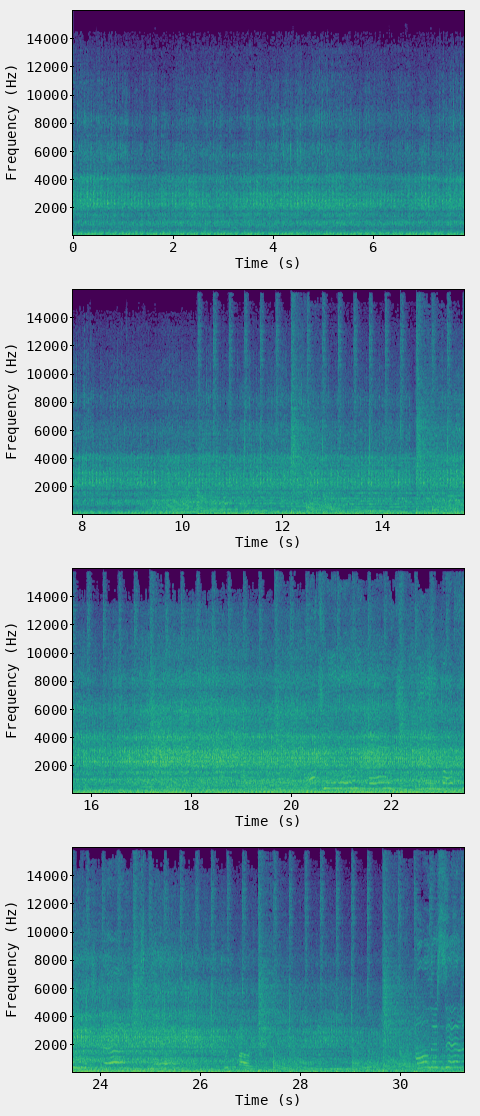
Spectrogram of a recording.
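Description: Stearman biplane's radial engine running at low power, a steady drone. About ten seconds in, music with a regular beat and singing comes in over it and grows louder.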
